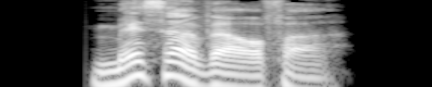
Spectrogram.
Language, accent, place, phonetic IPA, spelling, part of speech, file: German, Germany, Berlin, [ˈmɛsɐˌvɛʁfɐ], Messerwerfer, noun, De-Messerwerfer.ogg
- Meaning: knife thrower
